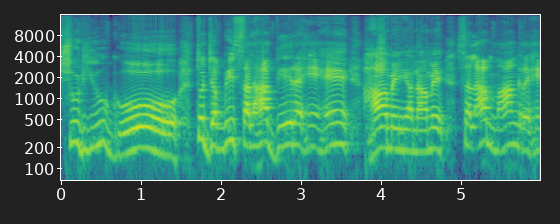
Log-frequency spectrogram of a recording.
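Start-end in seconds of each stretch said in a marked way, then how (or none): 0.1-1.4 very slow with a long GO; slow, sing-out classroom example; drawn-out model question. Shown as a demonstration. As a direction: stretch each word out for the class. Teacher reads out English example answer.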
